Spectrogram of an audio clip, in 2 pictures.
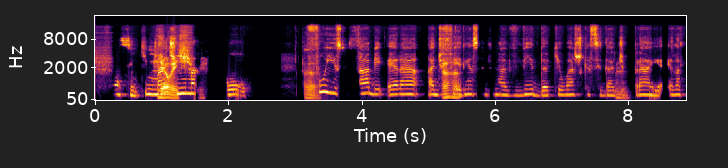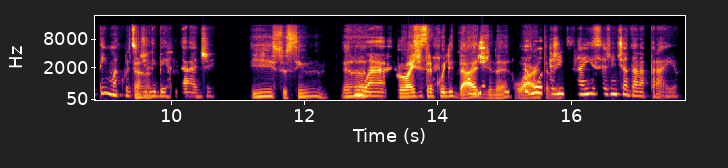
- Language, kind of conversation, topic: Portuguese, unstructured, Você já teve que se despedir de um lugar que amava? Como foi?
- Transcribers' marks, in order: distorted speech; tapping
